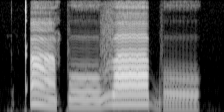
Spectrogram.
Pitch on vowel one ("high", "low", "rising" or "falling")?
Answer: falling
